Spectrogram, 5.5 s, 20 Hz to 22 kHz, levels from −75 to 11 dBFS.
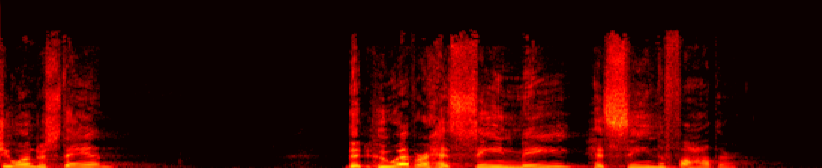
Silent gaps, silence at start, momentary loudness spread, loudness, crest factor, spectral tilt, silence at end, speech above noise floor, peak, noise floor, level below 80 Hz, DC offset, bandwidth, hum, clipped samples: none; 0 s; 13 LU; -25 LUFS; 22 dB; -3.5 dB/octave; 0.6 s; 43 dB; -4 dBFS; -68 dBFS; -74 dBFS; under 0.1%; 18 kHz; none; under 0.1%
